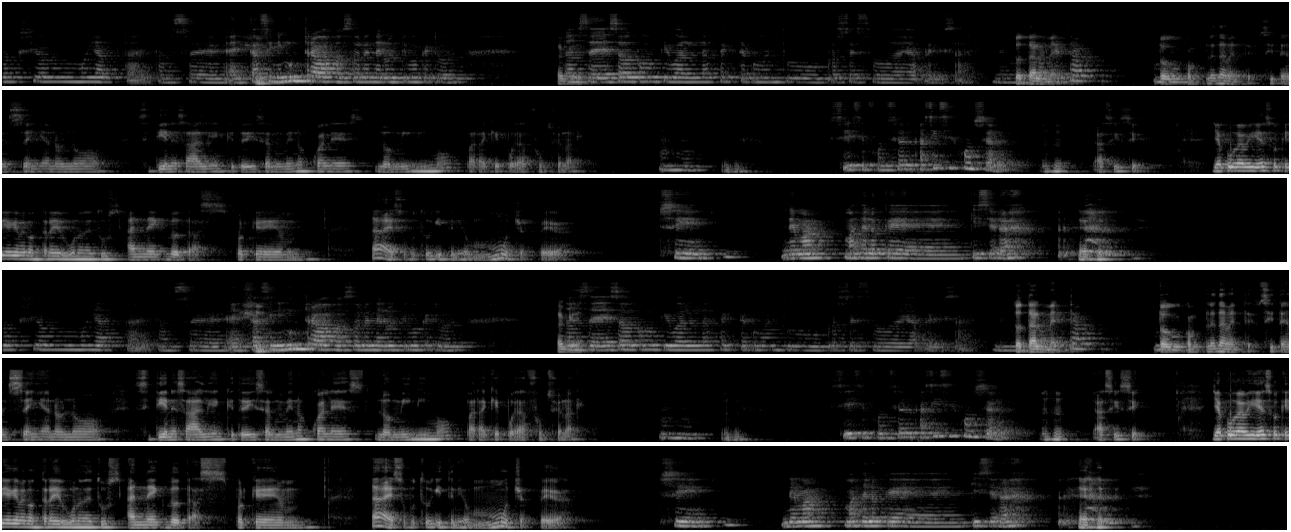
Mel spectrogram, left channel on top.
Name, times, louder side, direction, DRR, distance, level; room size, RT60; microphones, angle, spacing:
voice 1, 0.0-5.0 5.6-10.8 11.5-11.9 19.4-19.8 21.2-23.0 32.3-33.1 33.5-36.0 36.3-36.9, right 1 dB, 75° left, 1 dB, 2.3 m, -37 dB
voice 2, 10.1-10.6 11.6-18.7 20.1-20.3 23.3-24.3 24.7-29.1 29.4-31.4 36.5-36.8, right 3 dB, 35° right, 14 dB, 0.3 m, -33 dB
7.8 x 5.9 x 4.8 m, 0.79 s
head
